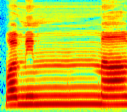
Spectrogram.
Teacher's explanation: وَمِمَّا میں دیکھیے خالی الف سے پہلے زبر، پہلے تو 2 کاؤنٹ کا غنہ کریں گے کیونکہ میم مشدد ہے، اور خالی الف سے پہلے زبر ہے تو اس لیے اس کو 2 کاؤنٹ تک لمبا کریں گے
